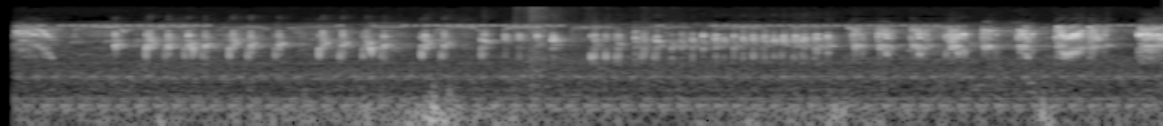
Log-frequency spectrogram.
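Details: Swiftlet lure call for drawing birds to a nesting house: dense, rapid high chirps and twitters in quick bursts over a steady low hum.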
